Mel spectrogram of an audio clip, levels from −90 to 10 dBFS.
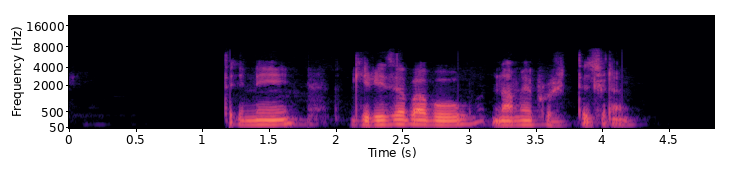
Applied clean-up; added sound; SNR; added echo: none; none; none; none.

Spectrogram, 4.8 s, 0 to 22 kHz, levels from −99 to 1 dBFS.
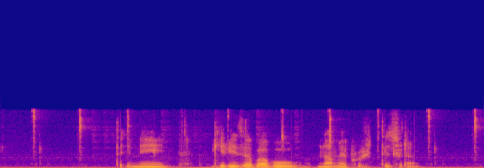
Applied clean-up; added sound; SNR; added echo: none; Sink (filling or washing); 11 dB; none.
